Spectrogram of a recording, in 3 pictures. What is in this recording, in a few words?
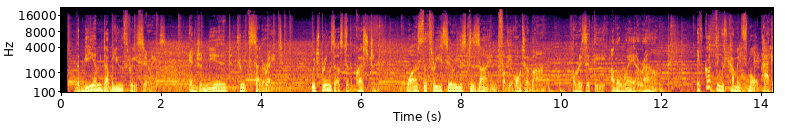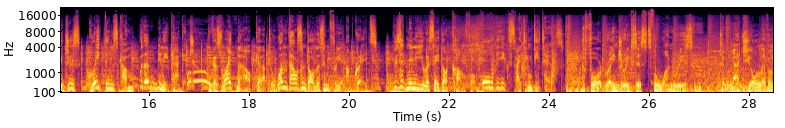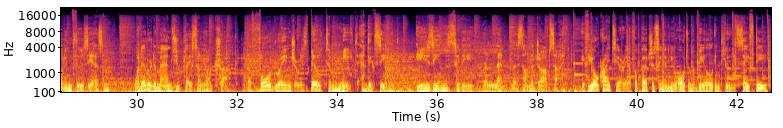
Automotive British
